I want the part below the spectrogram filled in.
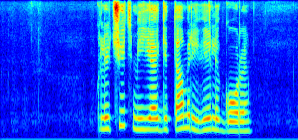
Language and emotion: Russian, neutral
